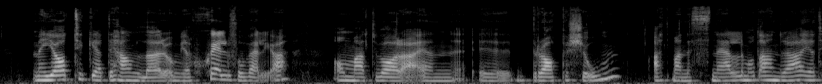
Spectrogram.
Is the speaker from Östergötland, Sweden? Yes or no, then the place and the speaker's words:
no; Örnsköldsvik, Västernorrland County, Sweden; Jag kom från Örnsköldsvik.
